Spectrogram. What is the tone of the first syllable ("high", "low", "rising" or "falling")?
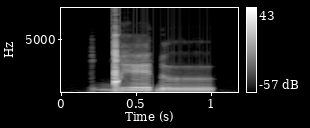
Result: high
